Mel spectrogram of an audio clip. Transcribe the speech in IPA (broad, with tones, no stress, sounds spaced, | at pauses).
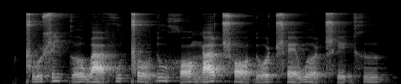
ǁ u˩˧˩ ʂ i˥˨ k ɤ˩˧˩ w a˧˩˧ f u˧ ǁ o˧˩˧ ɗ u˥˨ x ɔ˩˧˩ ŋ a˧˥˧ ʈ͡ʂʰ ɔ˧˩˧ ɗ o˩˧˩ ʈ͡ʂʰ ɛ˧˩˧ w ɤ˧˩˧ ʈ͡ʂʰ e˩˧˩ ɡ x ɯ˧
